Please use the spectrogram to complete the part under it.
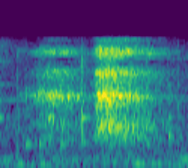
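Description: Heavy breathing as someone slowly moves along while steadying their breath, made of long airy breaths with a sharper, louder inhale midway.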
